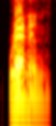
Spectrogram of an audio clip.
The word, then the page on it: rennin: American English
